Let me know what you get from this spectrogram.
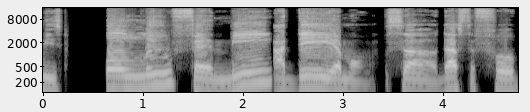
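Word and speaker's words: Olu Adeyemo: So, the full breakdown of my name is Olu Ado. So that's the full pronunciation of my name, but I go by Olu for easy pronunciation for people.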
